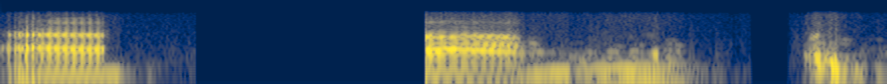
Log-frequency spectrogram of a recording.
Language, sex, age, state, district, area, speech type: Malayalam, male, 60+, Kerala, Thiruvananthapuram, urban, conversation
